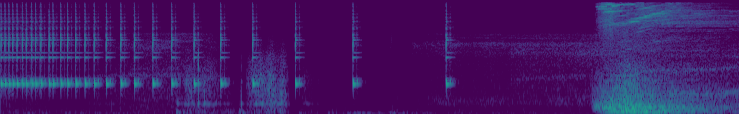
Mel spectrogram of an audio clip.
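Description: A bell in a case-opening game rings in a rapid series of bright, sharp strikes that slow and space out, ending in a burst of noisy rustling.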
